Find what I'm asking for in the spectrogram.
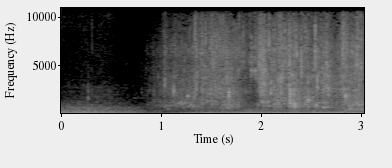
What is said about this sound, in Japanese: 地元のあの山ぶどうを今洗ってる音なんですが梅の戦場と音だけ見れば、あのー、なら変わるところはないんですが丹精込めて作った山ぶどうからあのエキスを抽出して山ぶどう酒を作ろうという試みで今年度初になります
